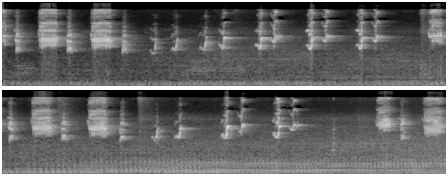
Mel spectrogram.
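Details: Long-tailed shrike calling to a rival as a lure to provoke song: a rapid, high, scratchy chattering series of short bursts, roughly two per second, steady in loudness over a faint hum.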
